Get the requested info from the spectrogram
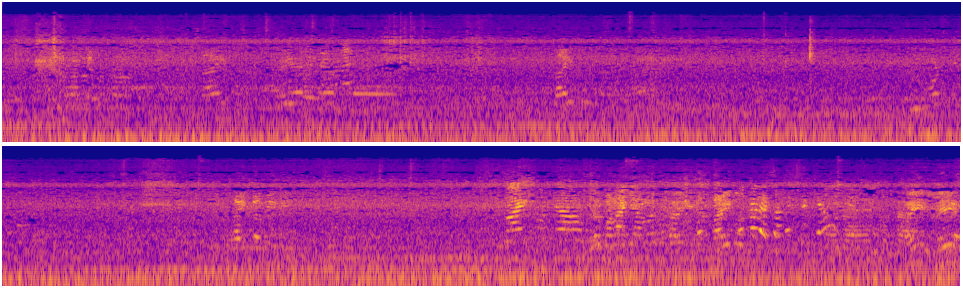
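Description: Steady low engine and road rumble inside a sleeper bus cabin, with passengers' voices now and then, most clearly near the end.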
